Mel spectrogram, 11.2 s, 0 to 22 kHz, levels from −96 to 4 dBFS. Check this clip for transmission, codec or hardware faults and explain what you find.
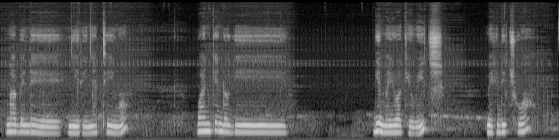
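No faults turn up anywhere in this speech recording. There is nothing here that calls for further explanation.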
